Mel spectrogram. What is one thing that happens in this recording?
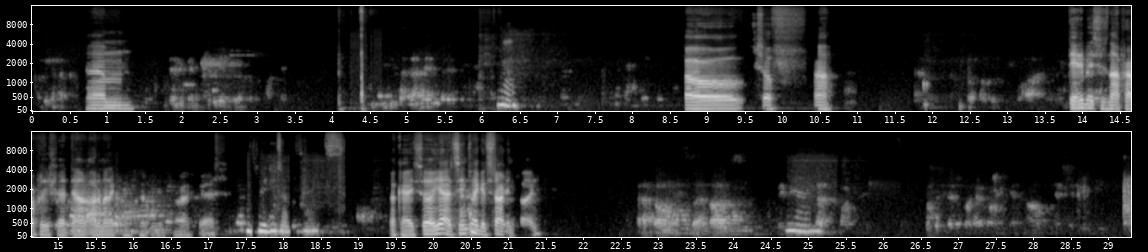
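Men talk over an online call, with animation.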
